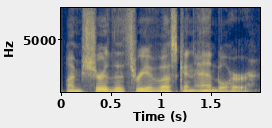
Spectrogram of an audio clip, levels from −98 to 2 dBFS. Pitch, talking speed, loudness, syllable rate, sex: 110 Hz, 270 wpm, -14 LUFS, 5.5 syllables/s, male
